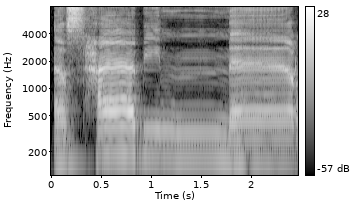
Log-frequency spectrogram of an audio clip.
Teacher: منبسطا اذا اصحاب النار اللام الشمسيه في النار بعدها حرف مشدد النون المشدده يعني غنه اكمل ما تكون ما انبها وما اقلل صوت الالف بعدها الراء الراء الراء مفخمه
